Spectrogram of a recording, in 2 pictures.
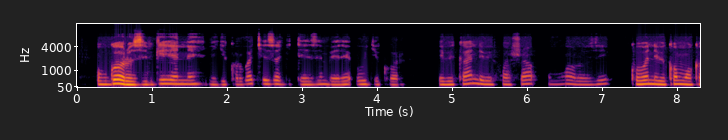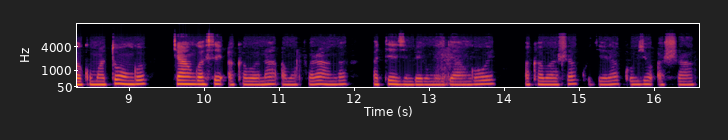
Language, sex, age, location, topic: Kinyarwanda, female, 18-24, Huye, agriculture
